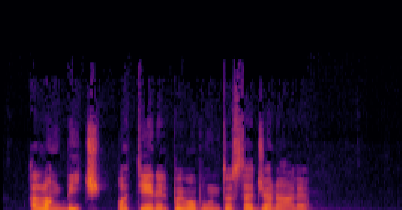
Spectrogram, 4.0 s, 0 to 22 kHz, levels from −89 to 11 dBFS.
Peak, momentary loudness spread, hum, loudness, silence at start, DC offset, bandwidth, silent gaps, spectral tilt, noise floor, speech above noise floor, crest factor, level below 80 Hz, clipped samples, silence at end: -6 dBFS; 8 LU; none; -25 LUFS; 0.3 s; under 0.1%; 15.5 kHz; none; -4.5 dB/octave; -70 dBFS; 44 dB; 22 dB; -52 dBFS; under 0.1%; 0.95 s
